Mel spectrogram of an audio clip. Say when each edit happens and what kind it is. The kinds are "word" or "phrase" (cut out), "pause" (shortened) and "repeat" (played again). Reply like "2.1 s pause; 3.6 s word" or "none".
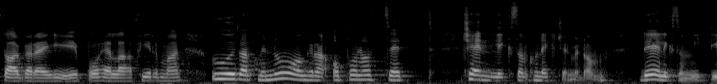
2.5 s phrase; 4.6 s word; 5.3 s word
